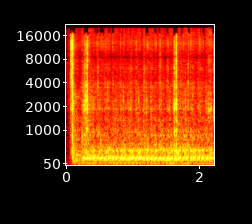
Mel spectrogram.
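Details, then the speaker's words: 1938 Chevrolet Master Deluxe, sitting since the 1970s: starter whines steadily with sharp clicks, not properly turning engine; starter suspected not fully engaging flywheel teeth, likely weak starter. "is that what a starter motor is supposed to sound like no it kind of seems like it I'm not sure I think we found the issue we may have found the issue"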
